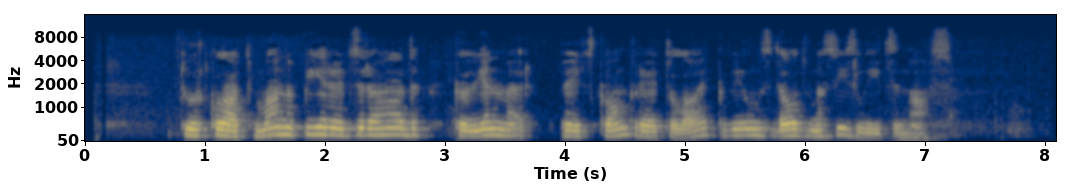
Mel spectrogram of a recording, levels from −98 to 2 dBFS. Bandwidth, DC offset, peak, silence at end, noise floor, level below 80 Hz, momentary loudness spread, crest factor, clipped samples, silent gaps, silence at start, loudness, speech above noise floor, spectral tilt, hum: 9.8 kHz; under 0.1%; -12 dBFS; 0.95 s; -69 dBFS; -84 dBFS; 13 LU; 18 dB; under 0.1%; none; 0.8 s; -28 LUFS; 41 dB; -7.5 dB/octave; none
